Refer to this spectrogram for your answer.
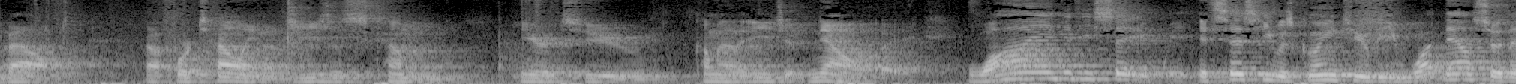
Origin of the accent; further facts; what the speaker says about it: Hartley, North East England, United Kingdom; I grew up in Hartley. And it'd be like someone saying, nothing good can come out of Hartley. Well, I grew up in Hartley.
